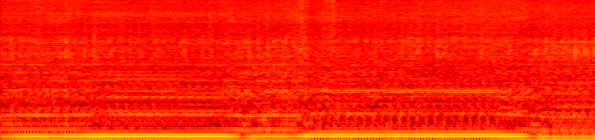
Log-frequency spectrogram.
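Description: Aquatic weed harvester work boat's engine running steadily at about a third throttle while the loader bucket is raised. Its note dips briefly about halfway through and shifts lower near the end.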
